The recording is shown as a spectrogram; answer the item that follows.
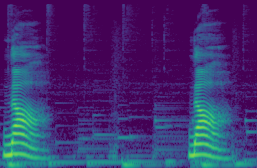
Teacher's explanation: touch the back of your upper front teeth with the tip of your tongue make a nasal sound where the air flows through your nose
